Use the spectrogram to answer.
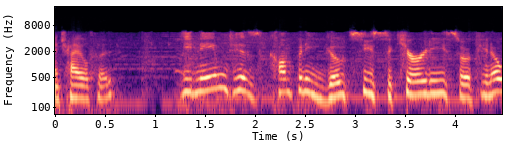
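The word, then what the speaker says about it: Goatse: They're called Goatsy Security. Is that my pronouncing that correctly?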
